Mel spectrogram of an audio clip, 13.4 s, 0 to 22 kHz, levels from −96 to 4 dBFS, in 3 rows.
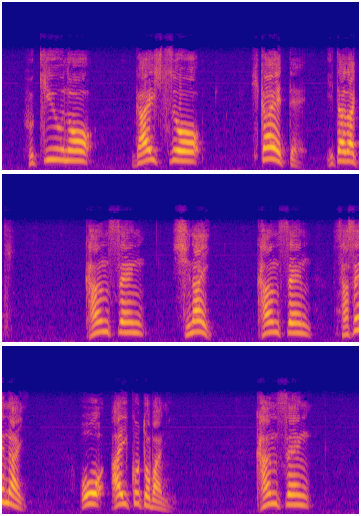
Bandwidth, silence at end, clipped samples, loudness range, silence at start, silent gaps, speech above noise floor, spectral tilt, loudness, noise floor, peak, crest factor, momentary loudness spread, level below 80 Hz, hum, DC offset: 7.4 kHz; 0.65 s; under 0.1%; 4 LU; 0.35 s; none; 45 dB; -4.5 dB/octave; -18 LUFS; -62 dBFS; 0 dBFS; 18 dB; 18 LU; -70 dBFS; none; under 0.1%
